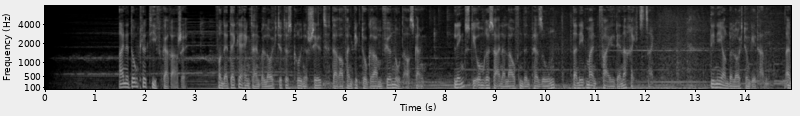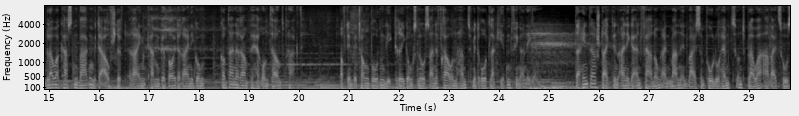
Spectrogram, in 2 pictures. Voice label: sprecher audiodeskription, German voice recordings, Native Speaker; soko seitenwechsel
